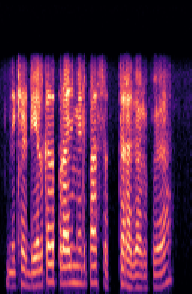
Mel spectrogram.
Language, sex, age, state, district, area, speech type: Hindi, male, 18-30, Uttar Pradesh, Varanasi, rural, conversation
